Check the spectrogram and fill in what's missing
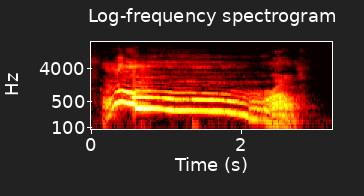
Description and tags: A recording of my Alaskan Malamute, Igor, while he is waiting for dinner. Malamutes are known for their evocative vocal ability. Recorded with a Zoom H2 in my kitchen.
wolf, bark, husky, howl, malamute, growl, moan, sled-dog, dog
